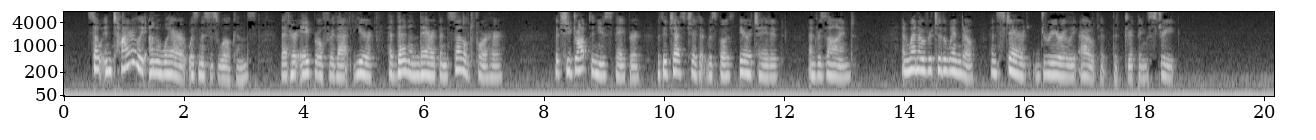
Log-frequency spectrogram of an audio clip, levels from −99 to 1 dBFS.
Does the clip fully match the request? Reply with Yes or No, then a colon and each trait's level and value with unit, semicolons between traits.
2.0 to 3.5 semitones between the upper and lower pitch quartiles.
No: average, 3.9 semitones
